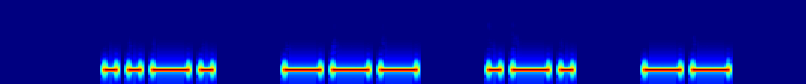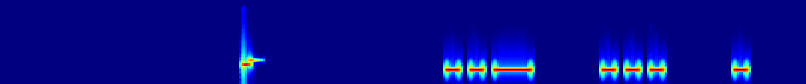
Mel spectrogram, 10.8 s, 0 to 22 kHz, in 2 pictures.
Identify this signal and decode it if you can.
Morse code, heard as a keyed tone, about 15 wpm, spaced as for 11 wpm, 700 Hz. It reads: FORM USE
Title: 2x Character Spacing - Top 200 Words - 15wpm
